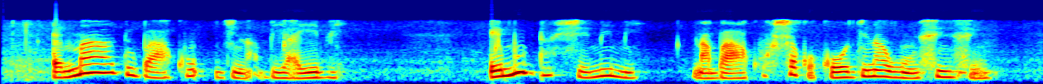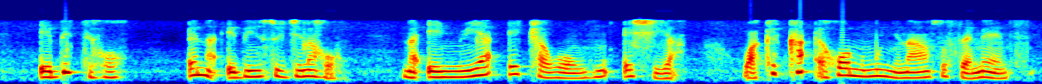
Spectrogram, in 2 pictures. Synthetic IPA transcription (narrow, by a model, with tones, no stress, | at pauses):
ɛ˨mãː˦du˦baː˨kʰʊ̃˦d͡ʑi˨nã̰˨bi˨a˨jɛ˦bi˦ | e˨mũ˦du˦ɕe˨mĩ˦mĩ˨ | nã˨baː˨kʰʊ˦ɕɛ˦kʰɔ̰˨kʰɔː˨˦d͡ʑi˦nã˦wɔ̃˨m˨fĩ˦m˦fḭ̃˨m | e˨bi˦tʰɪ˨ɦɔ˦ | ɛ˦nã̰˨ʔe˨bi˦n̩˦sʊ˦d͡ʑi˦nã˦ɦɔ̰˨ | nã˨ʔe˨ɲĩ˨˦a˦ɛ˦t͡ɕᶣa˨wɔ̃˨ŋɦũ˦æ˦ɕi˨a̰˨ | wa̰˨kʰɪ˦kʰã˦ʔɛ̰˨hɔ˦nʊ̃˦mũ˦ɲĩ˨nã˨˦n̩˦sʊ˦sɛ˨mɛ̃˦˨n˨tʰ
